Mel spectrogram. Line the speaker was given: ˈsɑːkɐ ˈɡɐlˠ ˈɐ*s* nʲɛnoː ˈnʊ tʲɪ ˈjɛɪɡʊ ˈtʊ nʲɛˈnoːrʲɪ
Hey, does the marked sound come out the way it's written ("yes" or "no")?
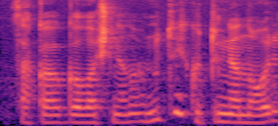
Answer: no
